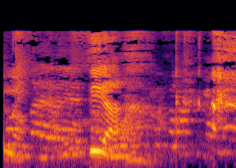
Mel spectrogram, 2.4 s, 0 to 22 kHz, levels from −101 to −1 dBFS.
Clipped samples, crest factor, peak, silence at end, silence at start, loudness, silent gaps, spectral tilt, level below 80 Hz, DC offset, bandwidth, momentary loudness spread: under 0.1%; 20 dB; 0 dBFS; 0 s; 0.05 s; -19 LUFS; none; -2 dB/octave; -62 dBFS; under 0.1%; 12 kHz; 15 LU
